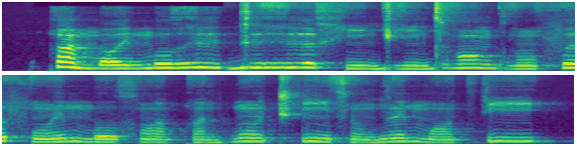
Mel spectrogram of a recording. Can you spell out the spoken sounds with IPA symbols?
qʷ ə˦˨ m ɔ˨ ɪ̯ m o˦ ɦ ɨ˦˨ ɡ ɨ˦ ɦ ɨ˦ ə̯ x ĩ˨ ɡʱ ĩ˨ dʱ ɔ̃˦ ɡʱ õ˨ f ə˦ f õ˨˦ ɪ̯ m o˨ x ɔ̃˨ qʷ ə̃˨ d ɓ õ˦ t͡ʃʼ ĩ˦˨ s õ˨ ɡ ə̃˦ ɪ̯ m ɔ̃˨ t͡sʼ i˦

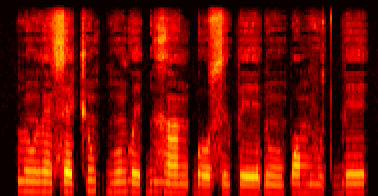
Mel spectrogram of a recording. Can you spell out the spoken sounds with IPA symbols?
l ũ˧ l ɛ̃˧ s ɛ˧ t͡ʃ ũ˧ k b ũ˨˦ ɡʷ e˨ ɓ ɨ˧ ɣ ã˧ ŋ ɓ o˨ s ɨ˨ p eː˨ ɗ ũ˨ p ɔ˦ m v u˧ t b e˦

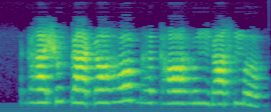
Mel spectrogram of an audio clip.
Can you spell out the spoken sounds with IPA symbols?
ɡʱ a ʃ u ɡ a ɡ ɑ ɦ ɔ ɡʱ ə ɡʱ ɑ ɦ u ŋ ɡ ɑ s m o

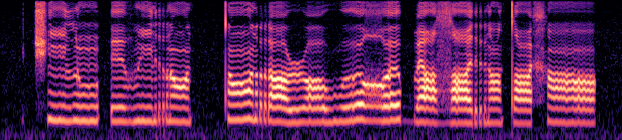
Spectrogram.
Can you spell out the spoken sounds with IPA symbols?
t͡ʃ ĩ l ũ ʔ ɪ v ĩ r ɔ̃ tː ɔ̃ r ɒ ɹ ɔ w ʊ ʁʷ ə b æ zˤ ɛ r ũ tˤ æ x ɑ̃

